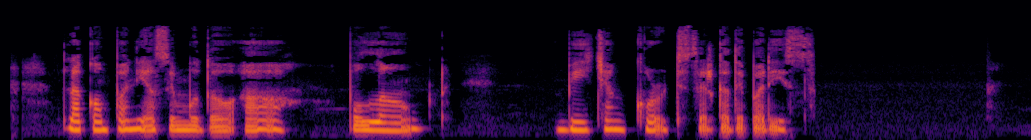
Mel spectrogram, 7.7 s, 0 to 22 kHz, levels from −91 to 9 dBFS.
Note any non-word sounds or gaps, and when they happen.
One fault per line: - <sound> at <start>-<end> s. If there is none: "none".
none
